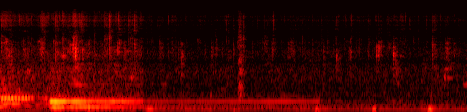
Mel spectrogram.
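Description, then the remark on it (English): Soft, steady rain patters with a hissing texture over a low humming drone, gradually thinning and growing quieter until only scattered drips and faint ticks remain. “The rain fades out as the sun comes up on a beautiful Xanthion day.”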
